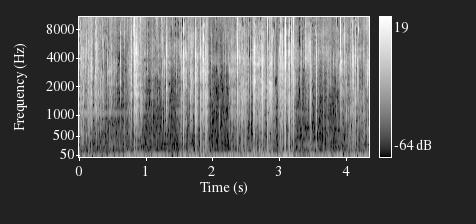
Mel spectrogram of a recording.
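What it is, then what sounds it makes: Ice cubes. Small clear, solid ice cubes are rubbed and clinked together in wet bare hands, in the palms and fingertips, over a basin of water. Many quick, bright crunching and crackling clicks come in an uneven stream with very little ring, over a faint wet background.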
